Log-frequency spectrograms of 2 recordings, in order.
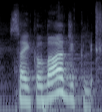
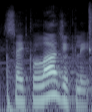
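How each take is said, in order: The two takes are said the same way.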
